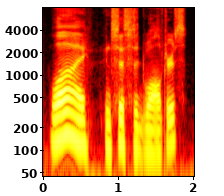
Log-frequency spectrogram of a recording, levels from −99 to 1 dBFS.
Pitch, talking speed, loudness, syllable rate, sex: 120 Hz, 90 wpm, -17 LUFS, 3.8 syllables/s, male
